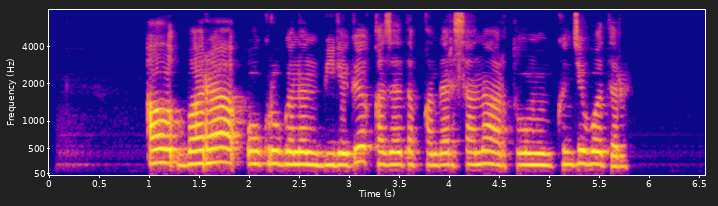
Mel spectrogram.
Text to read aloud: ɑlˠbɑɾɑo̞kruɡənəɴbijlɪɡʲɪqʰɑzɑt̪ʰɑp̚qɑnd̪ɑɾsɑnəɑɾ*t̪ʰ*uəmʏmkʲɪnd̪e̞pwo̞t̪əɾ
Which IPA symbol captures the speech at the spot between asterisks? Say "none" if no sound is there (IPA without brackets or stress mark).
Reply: t̪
